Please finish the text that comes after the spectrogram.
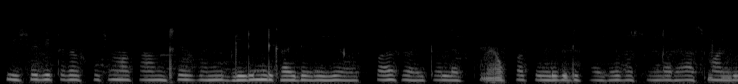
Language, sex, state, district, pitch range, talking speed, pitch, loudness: Hindi, female, Uttar Pradesh, Etah, 195-210 Hz, 235 wpm, 200 Hz, -41 LUFS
